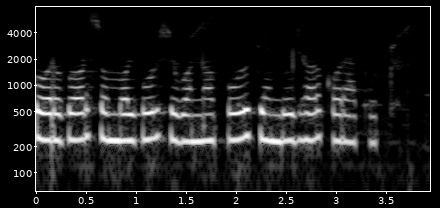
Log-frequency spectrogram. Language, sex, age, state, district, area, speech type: Odia, female, 18-30, Odisha, Balangir, urban, spontaneous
